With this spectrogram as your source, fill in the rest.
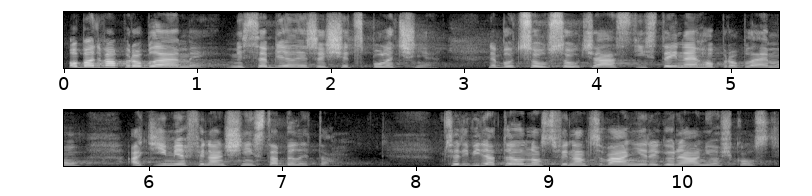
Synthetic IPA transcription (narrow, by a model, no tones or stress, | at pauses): ʔo̞badvapɾo̞blɛːmɪmɪsɛmɲɛlɪrɛʃɪt̪spo̞lɛt͡ʃɲɛ | nɛbo̞cso̞wso̞wt͡ʃaːsciːst̪ɛjnɛːɦo̞pɾo̞blɛːmuʔaciːmjɛfɪnant͡ʃɲiːst̪abɪlɪt̪a | pr̥ɛdviːdat̪ɛlno̞st̪fɪnant͡so̞vaːɲiːɾɛɡɪo̞naːlɲiːɦoʃko̞lst̪viː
